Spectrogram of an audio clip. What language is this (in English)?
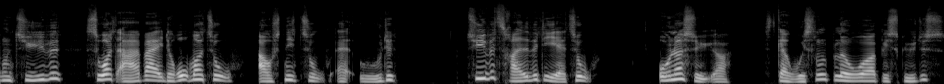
Danish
